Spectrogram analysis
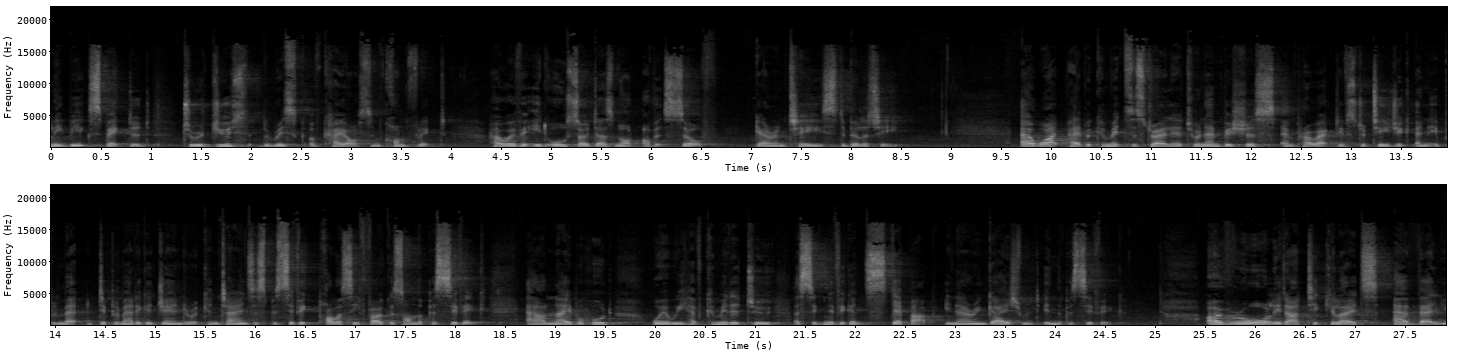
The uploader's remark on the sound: Recorded at the Grand Hyatt Melbourne on 11th April, 2018.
